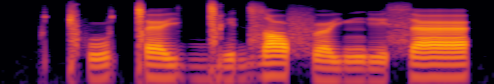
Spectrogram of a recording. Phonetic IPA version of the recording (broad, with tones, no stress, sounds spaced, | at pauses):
ǀʰ u˨˦ ǀ ɛ˧ j ɡ͡ǀ i˧ d͡z ɑ˦ f œ˨ j ŋ i˨ s æ˦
